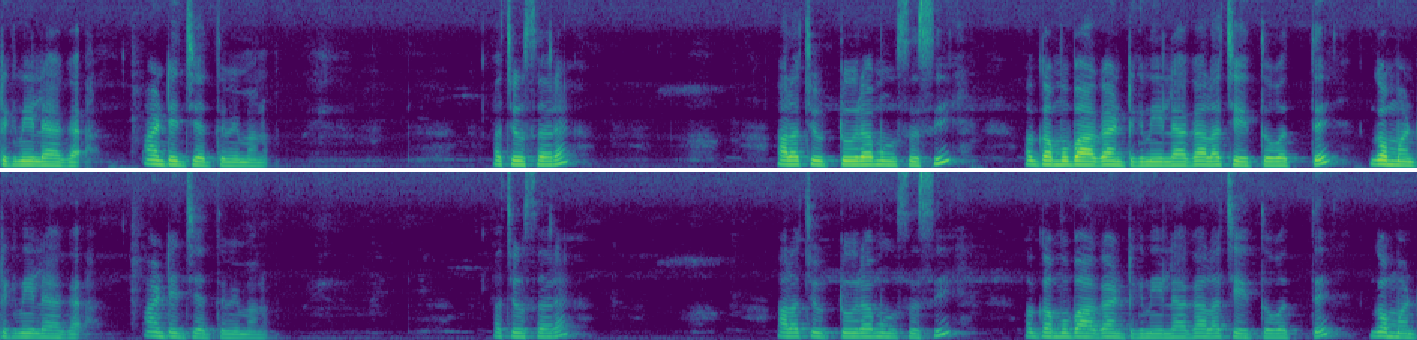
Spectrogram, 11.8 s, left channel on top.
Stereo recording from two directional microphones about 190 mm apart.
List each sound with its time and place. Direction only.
0.0 s a woman's voice: 35° left (ahead or behind)
4.1 s a woman's voice: 35° left (ahead or behind)
6.4 s a woman's voice: 35° left (ahead or behind)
